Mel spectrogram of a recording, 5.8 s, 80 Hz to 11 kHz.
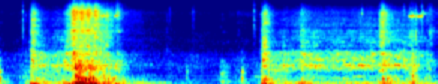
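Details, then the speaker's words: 1972 Ford Maverick Grabber former drag car, first start after 30 years, oil pressure good; starter groans slowly in uneven heavy bursts without catching; weak battery suspected: slow labored cranking. "You can hear the starter sounding pissed off."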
